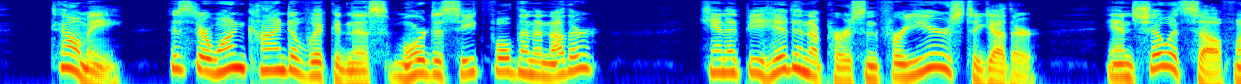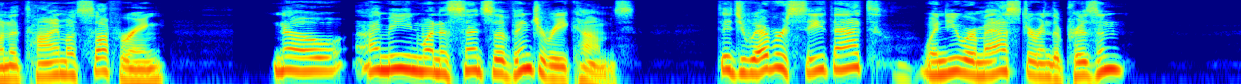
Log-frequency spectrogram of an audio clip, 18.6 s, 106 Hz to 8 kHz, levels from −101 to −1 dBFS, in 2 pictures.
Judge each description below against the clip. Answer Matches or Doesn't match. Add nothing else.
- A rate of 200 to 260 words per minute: Doesn't match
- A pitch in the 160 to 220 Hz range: Matches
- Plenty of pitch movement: Matches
